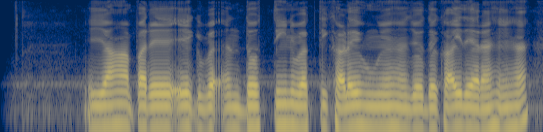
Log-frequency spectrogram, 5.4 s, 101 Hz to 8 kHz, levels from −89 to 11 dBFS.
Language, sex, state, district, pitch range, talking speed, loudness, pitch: Hindi, male, Uttar Pradesh, Ghazipur, 115-125 Hz, 175 wpm, -15 LUFS, 120 Hz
